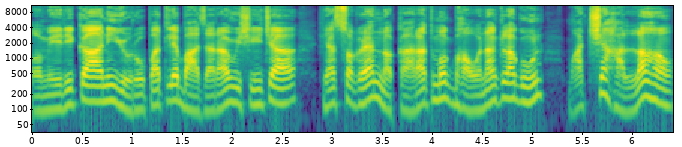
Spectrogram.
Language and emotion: Goan Konkani, fearful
